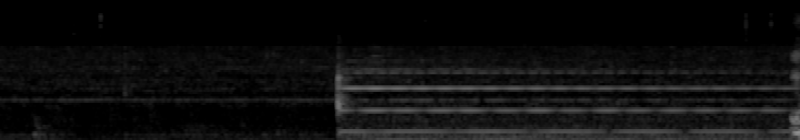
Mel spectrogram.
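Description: A cell phone going off with a bell-like ringtone: a steady chiming tone of a few held pitches that starts suddenly about two and a half seconds in and holds level. Before it, only faint room tone.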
